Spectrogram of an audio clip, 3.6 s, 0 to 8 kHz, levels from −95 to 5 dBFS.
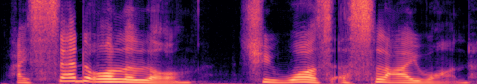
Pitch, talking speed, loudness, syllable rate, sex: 210 Hz, 150 wpm, -17 LUFS, 3.7 syllables/s, female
